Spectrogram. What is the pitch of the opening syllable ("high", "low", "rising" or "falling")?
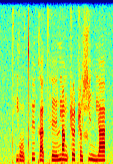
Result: low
